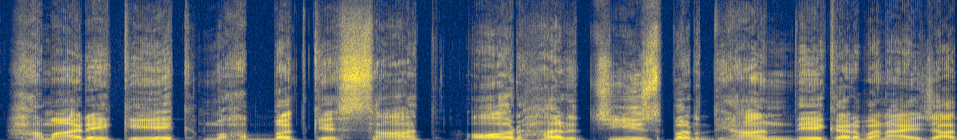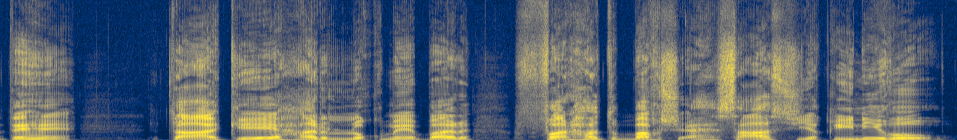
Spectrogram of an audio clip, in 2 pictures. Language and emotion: Urdu, happy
